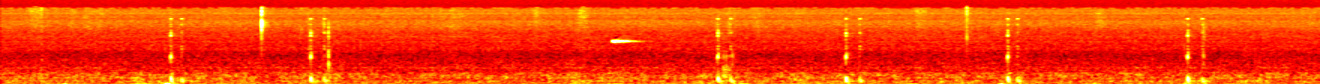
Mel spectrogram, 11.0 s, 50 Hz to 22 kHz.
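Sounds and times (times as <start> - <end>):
faint low room hum: 0.0 - 11.0
computer mouse clicks: 1.4 - 1.6, 2.2 - 2.8, 5.9 - 6.2, 7.0 - 7.3, 8.0 - 8.6, 9.8 - 10.2.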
